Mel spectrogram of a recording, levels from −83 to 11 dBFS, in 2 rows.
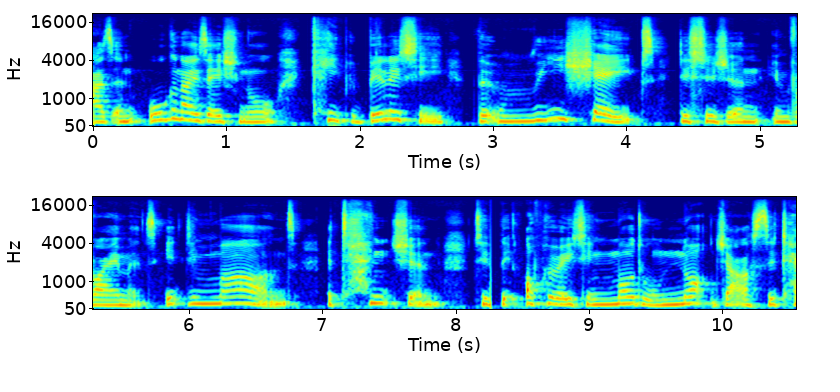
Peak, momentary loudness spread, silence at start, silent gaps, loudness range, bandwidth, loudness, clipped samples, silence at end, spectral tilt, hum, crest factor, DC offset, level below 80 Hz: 0 dBFS; 7 LU; 0 s; none; 2 LU; 20 kHz; -18 LUFS; under 0.1%; 0 s; -4 dB/octave; none; 18 dB; under 0.1%; -58 dBFS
